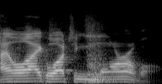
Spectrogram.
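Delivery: put-on fake American accent. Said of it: "Can you say it like an American?".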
